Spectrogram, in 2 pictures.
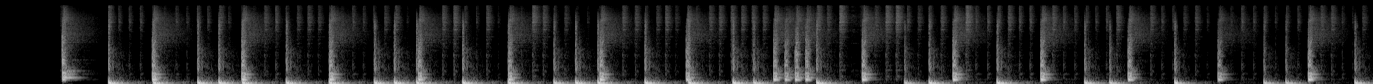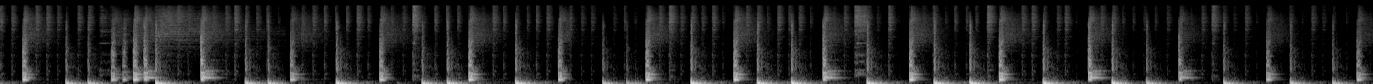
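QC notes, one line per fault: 11.77–12.41 s, 16.58–16.74 s, 19.45–20.09 s and 25.02 s to the end: one channel drops out. The music sinks abruptly by about 6 dB, likely because one stereo side vanishes so shared content loses half its level.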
